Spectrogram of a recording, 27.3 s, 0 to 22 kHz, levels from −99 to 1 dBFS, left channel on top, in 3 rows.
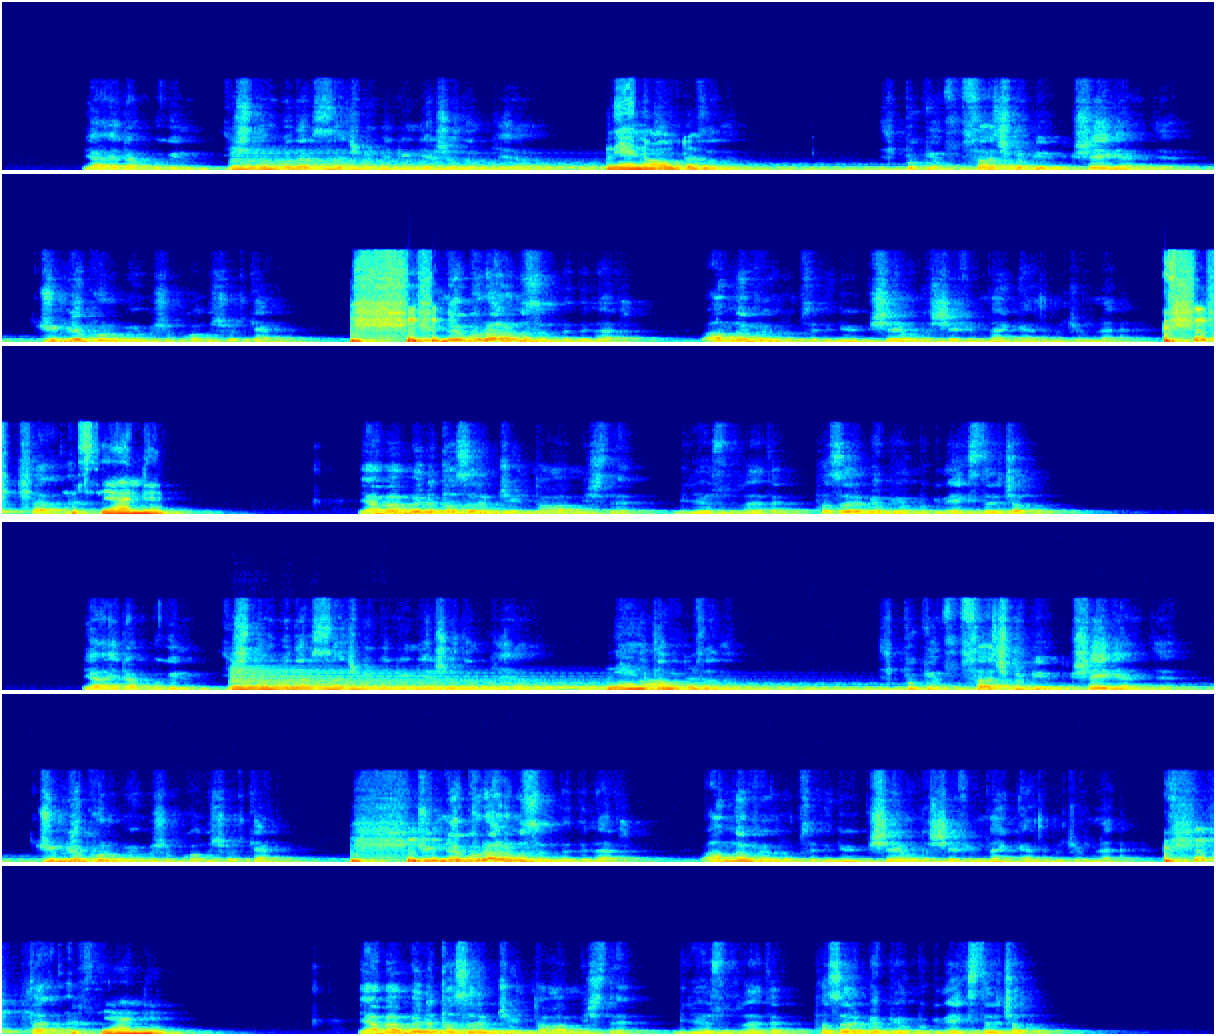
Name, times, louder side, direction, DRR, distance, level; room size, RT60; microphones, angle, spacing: voice 1, 0.6-4.1 4.6-5.5 6.6-8.8 9.4-11.1 12.2-13.7 14.3-17.4 18.4-18.7 20.8-22.9 23.2-25.8, right 1 dB, 75° right, 2.2 m, -34 dB
Piano, 1.7-10.8 11.2-12.4 12.6-12.7 13.0-13.1 13.3-13.4 14.0-14.1, right 4 dB, 45° right, 0.5 m, -37 dB
voice 2, 4.5-5.3 11.7-12.4 17.8-18.2 18.6-19.4, left 3 dB, 70° left, 0.6 m, -24 dB
18.5 x 8.4 x 4.4 m
head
